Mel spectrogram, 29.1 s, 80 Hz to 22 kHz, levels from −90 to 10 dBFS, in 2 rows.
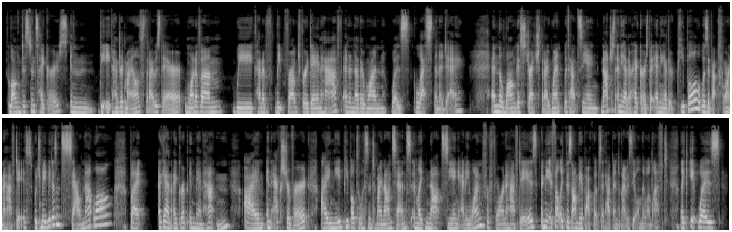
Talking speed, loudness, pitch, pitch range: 230 wpm, -17 LUFS, 170 Hz, 160-195 Hz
